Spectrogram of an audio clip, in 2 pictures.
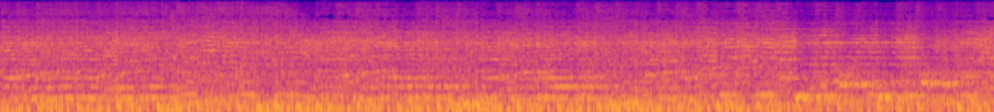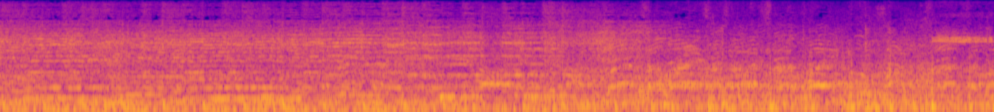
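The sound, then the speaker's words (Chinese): A baseball stadium crowd chants the brisk-tempo cheering song of player Chen Chen-wei in unison, loud and unbroken throughout, carried by a steady, driving beat beneath the massed voices. “那我们就来听一下陈晨威的应援曲吧。”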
